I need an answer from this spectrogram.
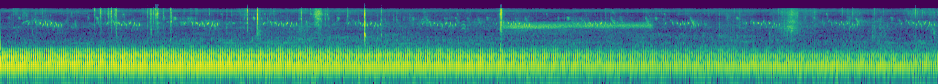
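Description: Birds chirping in short repeated trills over a steady low drone. About eight seconds in, a buzzy trill holds for about two seconds.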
